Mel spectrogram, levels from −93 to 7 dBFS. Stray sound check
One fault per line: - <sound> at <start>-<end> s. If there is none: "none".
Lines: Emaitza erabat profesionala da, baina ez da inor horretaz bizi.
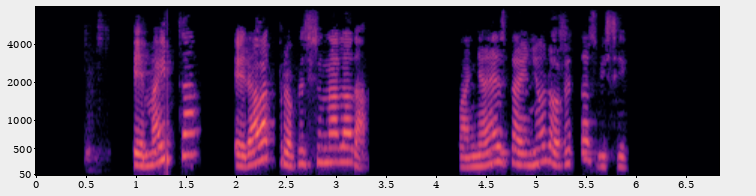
none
